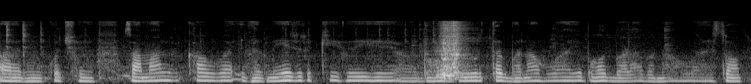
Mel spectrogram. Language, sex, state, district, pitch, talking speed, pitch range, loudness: Hindi, female, Bihar, Kaimur, 165 Hz, 190 wpm, 155-175 Hz, -21 LUFS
